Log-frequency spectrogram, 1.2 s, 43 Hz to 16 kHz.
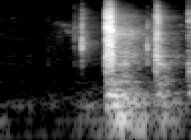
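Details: Cheap no-name central locking kit being bench-tested for a 1951 Chevy Fleetline: the door lock actuator gives quick, sharp, even clunks in short pairs on lock and unlock, working properly.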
